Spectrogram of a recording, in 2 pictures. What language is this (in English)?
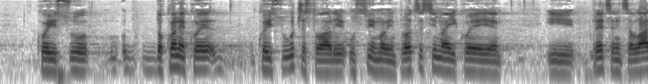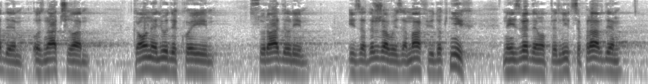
Serbian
